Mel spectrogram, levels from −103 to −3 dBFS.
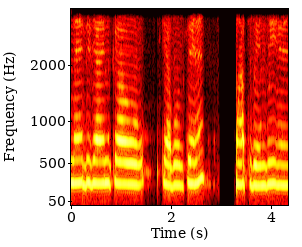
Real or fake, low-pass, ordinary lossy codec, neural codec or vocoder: fake; 3.6 kHz; none; codec, 16 kHz, 8 kbps, FunCodec, trained on Chinese and English, 25 frames a second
